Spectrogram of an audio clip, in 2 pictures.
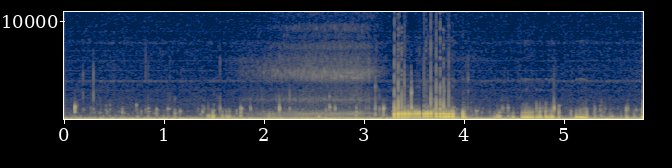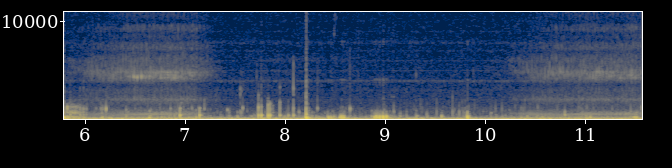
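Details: Bowel sounds (borborygmi): irregular gurgles and rumbles over a steady low background, with soft snores at intervals.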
